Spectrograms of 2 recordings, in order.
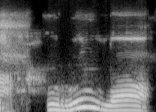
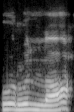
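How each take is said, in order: First: "Ushkurullah" starting on ush, drawn out slowly; order form with U. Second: "ashkurullah" starting on ash, no vav; short opening A. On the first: Teacher shows the plural order, "Ushkurullah" slow with opening U. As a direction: slowly stretch "Ushkurullah", rounded U at the front. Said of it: "here it's an order". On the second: Teacher contrasts first person with order, "ashkurullah" starting on A. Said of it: "ashkurullah without a vav". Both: Shown as a demonstration.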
